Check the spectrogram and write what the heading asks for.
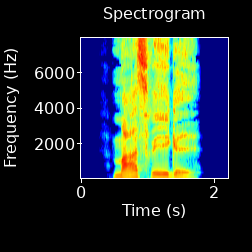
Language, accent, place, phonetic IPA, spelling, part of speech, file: German, Germany, Berlin, [ˈmaːsˌʁeːɡl̩], Maßregel, noun, De-Maßregel.ogg
- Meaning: measure (action, legislation)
